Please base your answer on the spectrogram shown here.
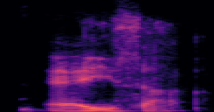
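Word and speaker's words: عيسى: No, Isa. Isa. Or that's a pretty American accent. In Arabic, it's Isa.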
